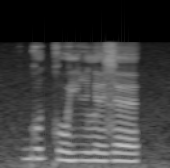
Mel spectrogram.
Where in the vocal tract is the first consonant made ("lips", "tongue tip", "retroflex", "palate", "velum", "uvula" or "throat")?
velum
